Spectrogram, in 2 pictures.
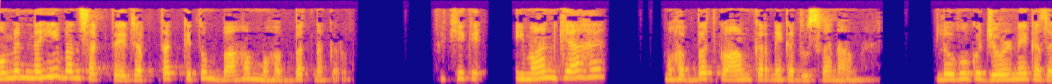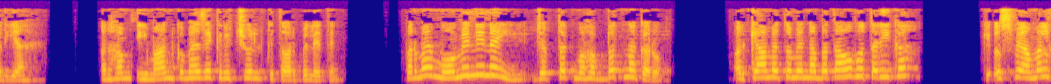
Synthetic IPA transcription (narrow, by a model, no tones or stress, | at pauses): moːmɪnːɐɦĩbɐnsɐk̚t̪ed͡ʒɐb̚t̪ɐkːet̪ʊmbaːɦəmːʊɦəbːət̪nɐkɐ̰ɾo̰ː | d̪̥eːkʰieke | iːmaːnkjaːɦɛː | mʊɦəbːət̪koaːmkɐɾnekad̪uːsɾanaːmɦɛ | loːɡõkod͡ʒoːɽnekazɐɾijaɦɛː | ɔːɾɦɐmiːmaːnkomɛːzekɾɪt͡ʃuəlket̪ɔːɾpeleːt̪eɦɛ̃ː | fɐɾmaːjmoːmɪninɐɦĩd͡ʒɐb̚t̪ɐkmʊɦəbːət̪nɐkɐɾoː | ɔːɾkjaːmɛ̃ːt̪ʊmẽnɐbɐt̪aːũʋot̪ɐɾiːka | keʔʊsmẽɐməl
